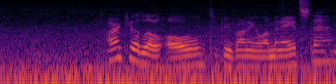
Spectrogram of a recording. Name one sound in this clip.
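An elderly man speaks warmly up close.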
